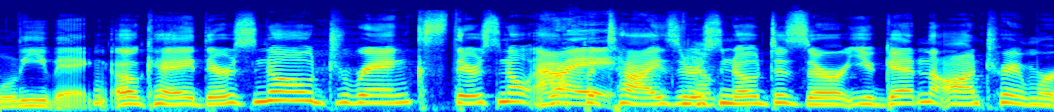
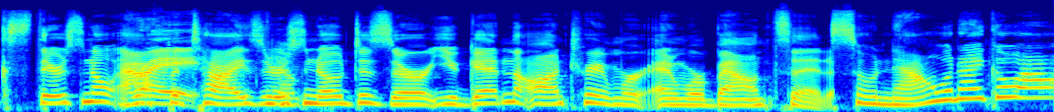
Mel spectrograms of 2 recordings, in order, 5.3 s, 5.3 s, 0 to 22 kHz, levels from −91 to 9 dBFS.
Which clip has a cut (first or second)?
second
